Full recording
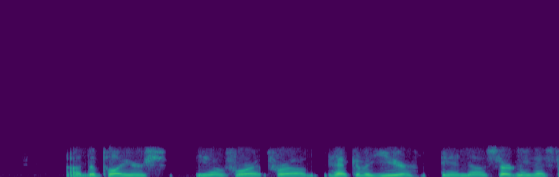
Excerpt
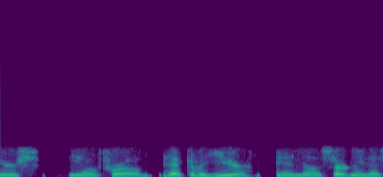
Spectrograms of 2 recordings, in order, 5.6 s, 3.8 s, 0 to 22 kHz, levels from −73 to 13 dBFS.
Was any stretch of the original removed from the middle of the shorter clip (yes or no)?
yes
